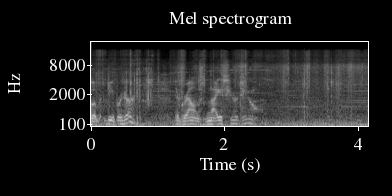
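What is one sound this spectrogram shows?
A small saw rasps through soil and roots.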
